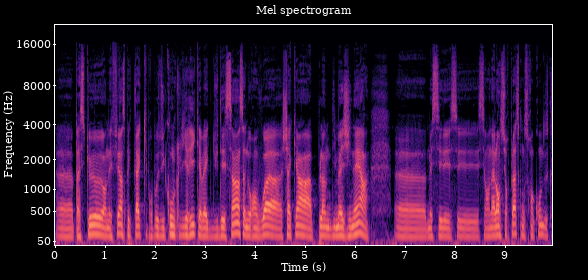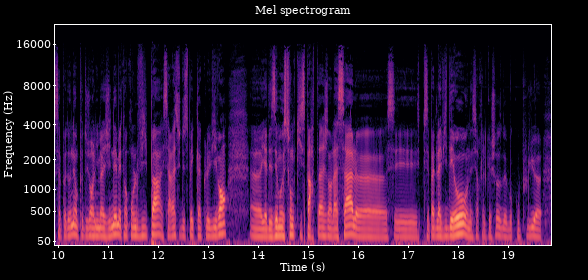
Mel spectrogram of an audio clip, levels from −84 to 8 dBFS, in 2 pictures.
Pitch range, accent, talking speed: 110-130 Hz, French, 265 wpm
